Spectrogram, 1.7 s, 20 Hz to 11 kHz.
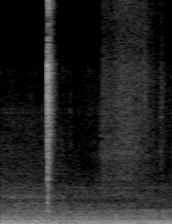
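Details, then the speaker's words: Mercedes 300SD W126 diesel after replacing the noisy auxiliary electric fan with an aftermarket unit: deep steady idle about 750–800 rpm in park, A/C off, electric fan running to bring temp down (about 85); normal idle. "it looks like it's probably running around 800 rpm but it's pretty solid the electric fan kicked in and it's doing its job trying to bring the temp back down"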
